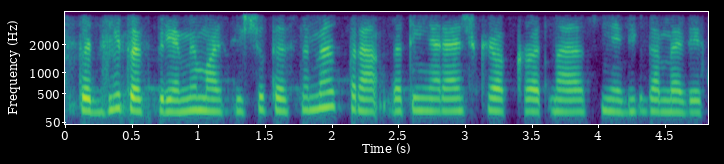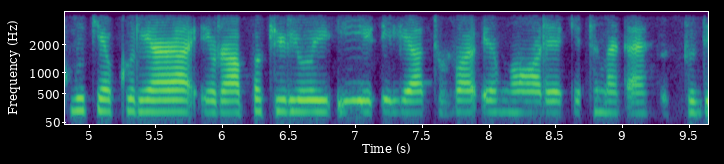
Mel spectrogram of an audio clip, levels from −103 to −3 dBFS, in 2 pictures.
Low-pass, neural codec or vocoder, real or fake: 3.6 kHz; codec, 16 kHz, 2 kbps, FunCodec, trained on Chinese and English, 25 frames a second; fake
